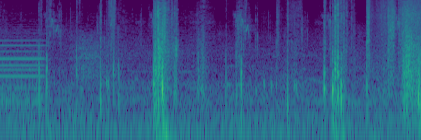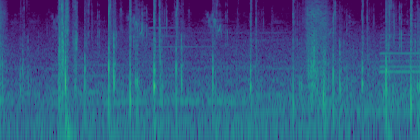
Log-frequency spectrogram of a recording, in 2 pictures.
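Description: Footsteps run quickly across a hard rooftop.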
